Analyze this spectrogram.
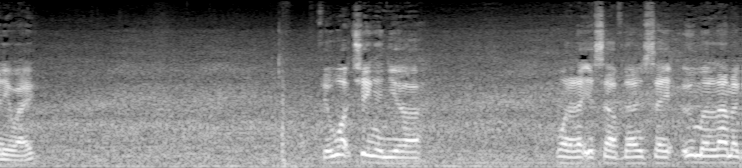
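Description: A man speaks up close in short bursts, with pauses.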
